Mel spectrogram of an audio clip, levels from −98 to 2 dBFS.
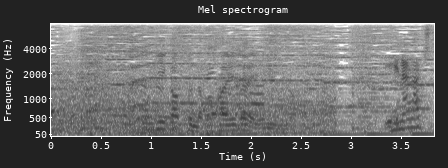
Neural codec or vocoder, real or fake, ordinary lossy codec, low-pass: none; real; none; none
